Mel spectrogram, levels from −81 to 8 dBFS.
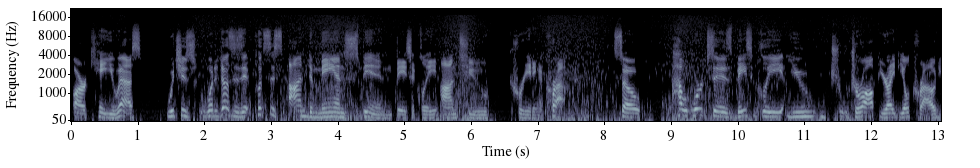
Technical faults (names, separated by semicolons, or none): overdone noise removal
